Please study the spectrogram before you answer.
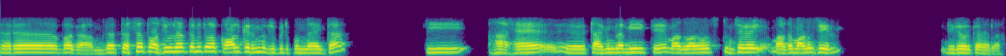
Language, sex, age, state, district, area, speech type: Marathi, male, 30-45, Maharashtra, Raigad, rural, conversation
